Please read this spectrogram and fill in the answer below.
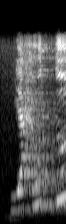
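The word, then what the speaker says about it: يَحُضُّ: Kemudian yahuddu. Yahuddu di situ pada huruf dot ada tasjid, maka harus ditekan atau dibaca double.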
